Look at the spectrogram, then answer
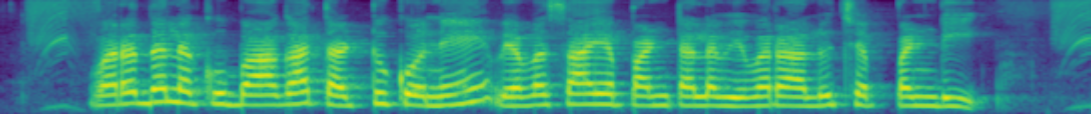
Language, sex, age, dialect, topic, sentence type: Telugu, female, 46-50, Southern, agriculture, question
